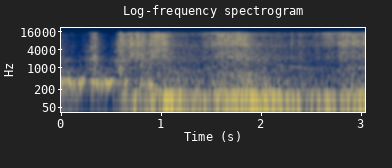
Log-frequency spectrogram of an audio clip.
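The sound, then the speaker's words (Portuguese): A Volkswagen Beetle's small engine cranks and catches, then settles into a steady, mid-pitched rumbling idle with a slight rev, heard alone without any voices. “Essa batida seca de motor é inconfundível. É do carro mais popular da história da indústria automotiva global, o Fusca.”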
